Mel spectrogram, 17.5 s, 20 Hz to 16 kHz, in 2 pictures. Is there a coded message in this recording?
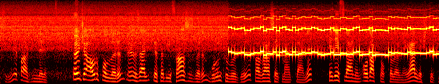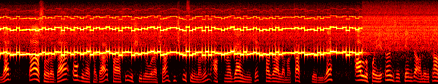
Yes: multi-tone FSK (Olivia or MFSK type), about 250 Hz wide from 4.6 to 16.0 s, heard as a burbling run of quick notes, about 15.625 baud, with room echo and speech in Turkish.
